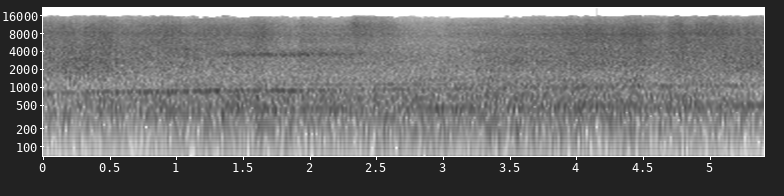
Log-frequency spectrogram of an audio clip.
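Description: Keihan 13000-series electric commuter train moving along the platform: a steady loud rolling noise of wheels on rail, with an electric motor whine that slowly rises in pitch as the train picks up speed.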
